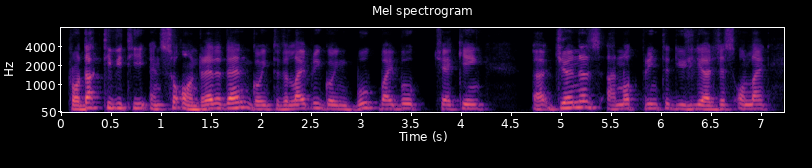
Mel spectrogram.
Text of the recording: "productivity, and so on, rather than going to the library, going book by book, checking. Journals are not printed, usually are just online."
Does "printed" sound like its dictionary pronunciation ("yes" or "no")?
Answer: yes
